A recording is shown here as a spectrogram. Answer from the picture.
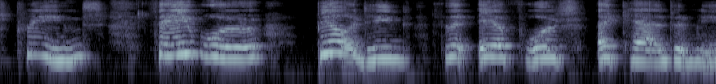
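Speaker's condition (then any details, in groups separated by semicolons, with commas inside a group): Cerebral palsy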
